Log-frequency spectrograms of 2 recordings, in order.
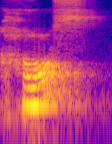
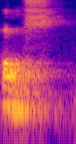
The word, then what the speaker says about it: horse: You can hear how I pronounce my H. Horse. Okay, with an aspiration. Sentite come pronuncio la mia H con l'aspirazione. Horse. A horse. Not os. Not os. Horse.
